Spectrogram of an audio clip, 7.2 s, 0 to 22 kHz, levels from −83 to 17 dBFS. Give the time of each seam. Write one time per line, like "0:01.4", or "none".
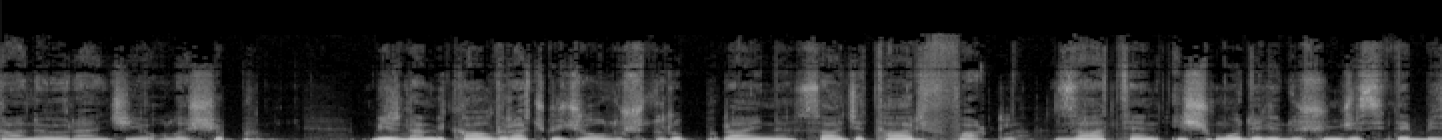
0:03.6
0:05.2

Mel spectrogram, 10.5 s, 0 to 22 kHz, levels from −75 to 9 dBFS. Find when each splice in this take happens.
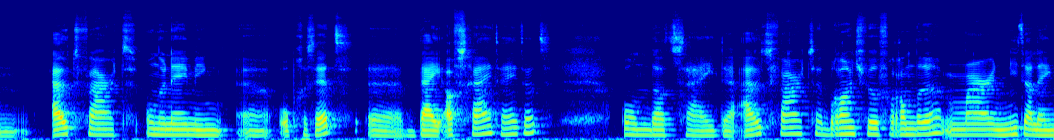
none

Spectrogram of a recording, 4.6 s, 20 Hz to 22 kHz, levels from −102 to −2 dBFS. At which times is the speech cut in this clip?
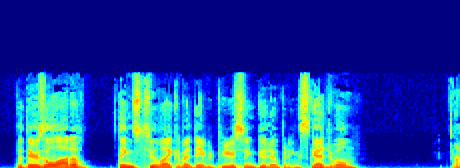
none

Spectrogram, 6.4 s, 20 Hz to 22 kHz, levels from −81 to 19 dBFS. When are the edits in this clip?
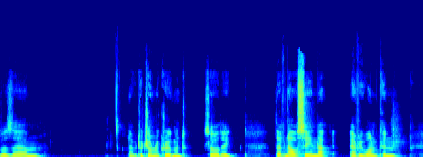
none

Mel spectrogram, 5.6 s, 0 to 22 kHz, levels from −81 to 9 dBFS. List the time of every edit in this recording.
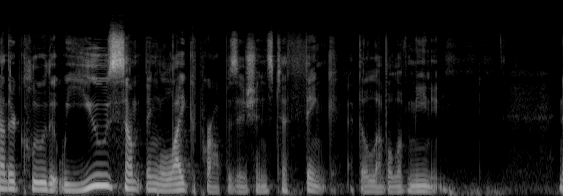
none

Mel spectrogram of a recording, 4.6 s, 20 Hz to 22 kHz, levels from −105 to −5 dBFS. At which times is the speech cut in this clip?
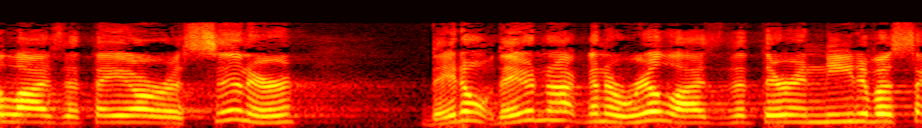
none

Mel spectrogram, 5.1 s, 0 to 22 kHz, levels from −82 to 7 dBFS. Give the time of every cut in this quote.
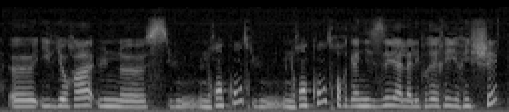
0:02.5

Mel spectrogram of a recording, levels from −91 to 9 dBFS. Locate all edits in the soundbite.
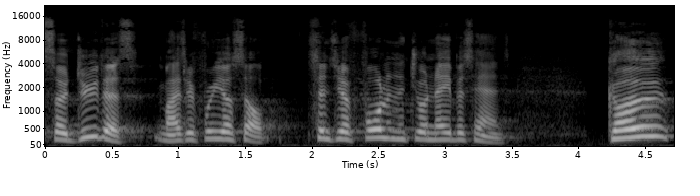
0:01.0

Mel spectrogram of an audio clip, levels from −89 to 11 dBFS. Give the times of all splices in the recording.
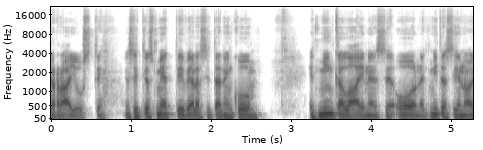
none

